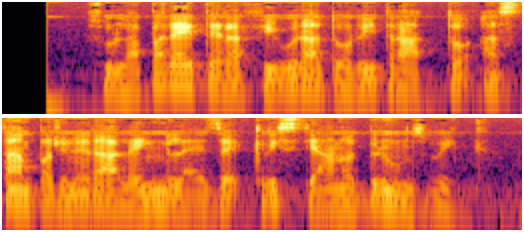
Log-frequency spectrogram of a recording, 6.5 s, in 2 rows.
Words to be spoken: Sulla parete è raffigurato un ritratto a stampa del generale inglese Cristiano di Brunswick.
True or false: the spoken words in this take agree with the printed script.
false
